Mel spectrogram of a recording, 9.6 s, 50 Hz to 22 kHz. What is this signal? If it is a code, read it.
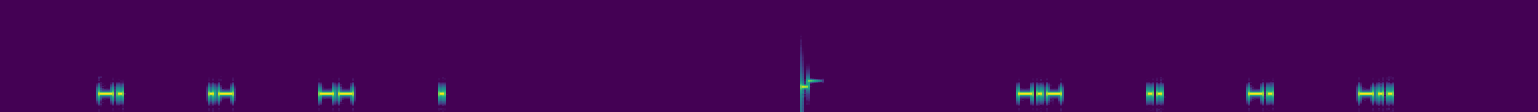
Morse code, heard as a keyed tone, about 40 wpm, spaced as for 14 wpm, 700 Hz. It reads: NAME KIND
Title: 6x Character Spacing - Top 300 Words - 40wpm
